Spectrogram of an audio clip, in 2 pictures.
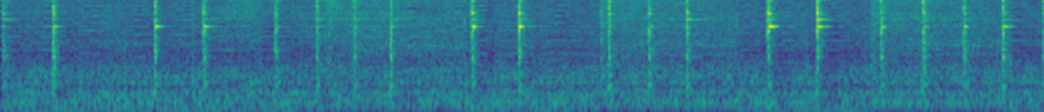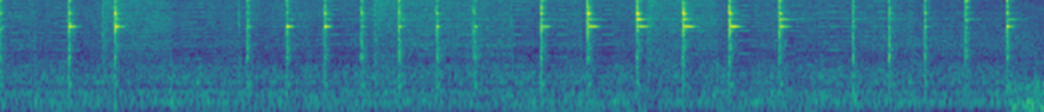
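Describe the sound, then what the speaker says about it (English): Hot steel is forged into a taper on an anvil with a steady run of sharp, ringing hammer blows at a quick even rhythm, loud and close, over a low background hum from a forge. "Lean it up diagonally against the anvil and strike some blows."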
